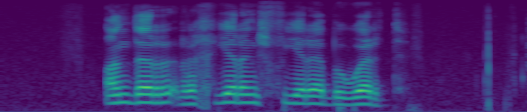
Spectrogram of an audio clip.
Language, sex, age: Afrikaans, male, 20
